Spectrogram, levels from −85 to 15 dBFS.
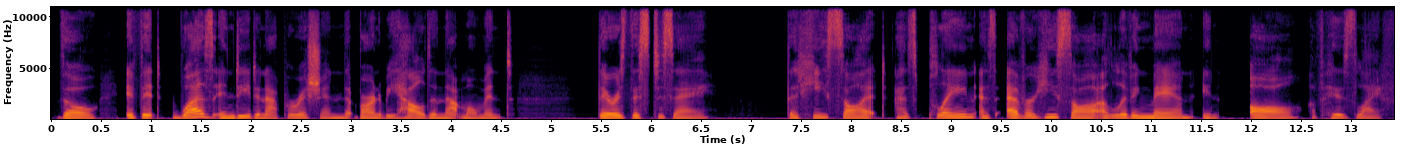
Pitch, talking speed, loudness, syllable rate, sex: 180 Hz, 160 wpm, -21 LUFS, 4.3 syllables/s, female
